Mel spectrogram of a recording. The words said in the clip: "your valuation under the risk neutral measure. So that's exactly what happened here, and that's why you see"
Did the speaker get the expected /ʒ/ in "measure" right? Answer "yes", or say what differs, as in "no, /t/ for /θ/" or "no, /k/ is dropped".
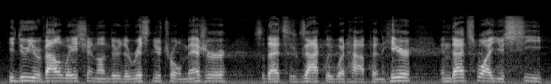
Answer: yes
